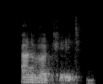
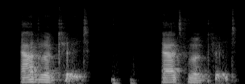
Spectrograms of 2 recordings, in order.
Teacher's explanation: the difference is that the long A sound becomes the first schwa sound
